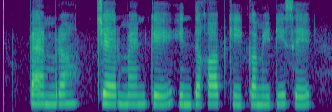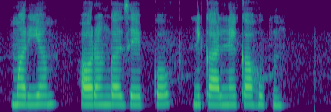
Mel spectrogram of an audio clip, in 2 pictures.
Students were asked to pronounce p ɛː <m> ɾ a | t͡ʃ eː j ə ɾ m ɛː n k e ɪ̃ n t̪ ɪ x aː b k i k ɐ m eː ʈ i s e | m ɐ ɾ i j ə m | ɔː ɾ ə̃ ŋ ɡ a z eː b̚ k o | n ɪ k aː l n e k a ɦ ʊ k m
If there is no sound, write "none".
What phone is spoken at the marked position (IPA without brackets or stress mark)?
m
